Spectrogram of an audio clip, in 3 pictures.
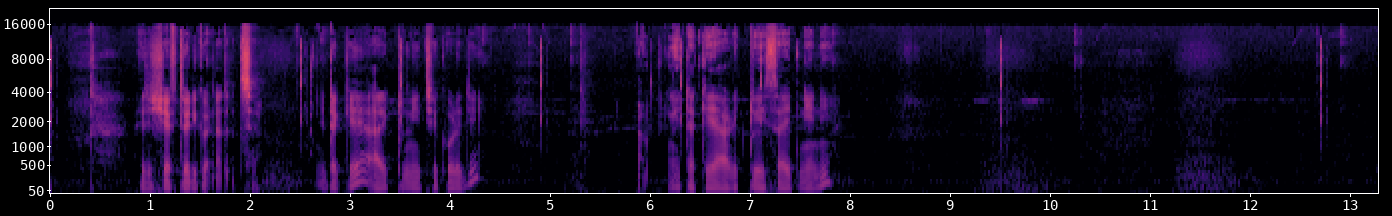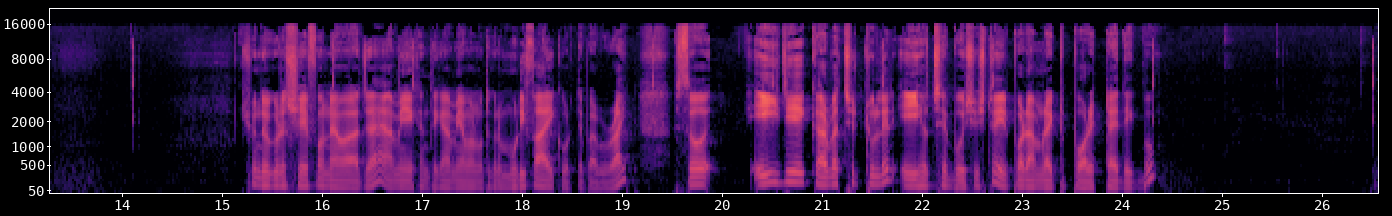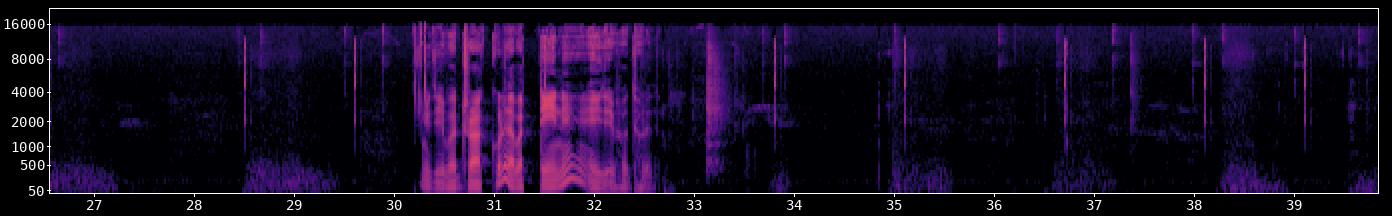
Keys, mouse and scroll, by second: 1.0 space, 1.2 click, 1.5 space, 2.4 click, 4.6 space, 4.7 click, 5.1 space, 6.2 click, 21.3 space, 21.5 click, 21.8 space, 22.5 click, 32.9 space, 33.6 click, 36.4 space, 36.6 click, 37.2 space, 37.9 click.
